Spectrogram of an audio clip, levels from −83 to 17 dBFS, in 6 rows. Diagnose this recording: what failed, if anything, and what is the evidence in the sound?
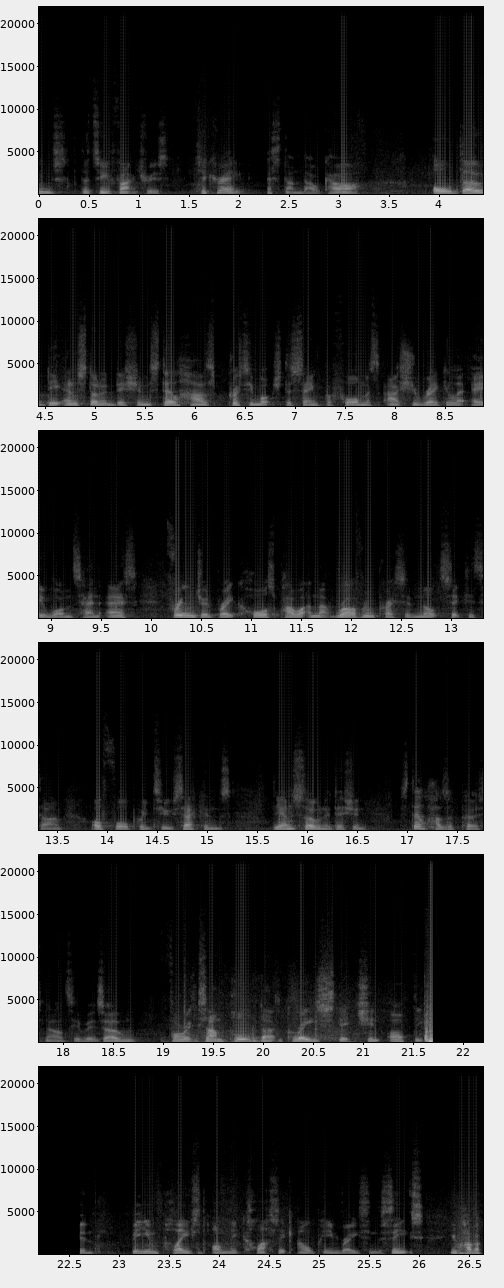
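A block size mismatch (padded) runs through the whole clip, at the driver or buffer stage. A steady buzz sits under the sound at 41.7 Hz. The audio also plays slow, at 0.889 times normal speed, yet the pitch stays about right. That pattern fits 1024-sample writes into reads of about 1152 samples. The shortfall in each block is filled with zeros. Those short gaps repeat at the block rate, which makes the buzz. They also stretch the timing.

There is an audio dropout to silence from 21.69 s to 22.61 s. About 0.92 s of audio is gone. The sound cuts off abruptly and returns just as abruptly. The gap is dead digital silence, with no room tone at all. Whatever occurred in that stretch cannot be recovered. The likely cause is lost input upstream of the recorder, such as a disconnected device or a stray mute. 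The recorder kept writing zeros until the signal came back.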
